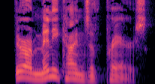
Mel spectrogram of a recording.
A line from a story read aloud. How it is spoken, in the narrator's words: said Dr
